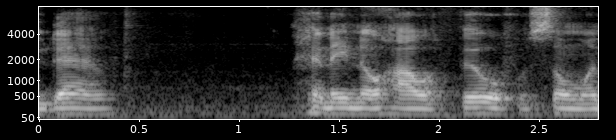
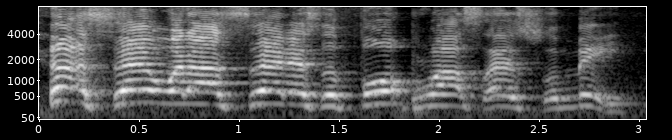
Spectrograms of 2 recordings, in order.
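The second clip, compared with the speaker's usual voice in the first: laughing, high, slow, loud declaration; high mocking proclamation that drags each word; defiant shout; 9 dB louder than usual. Real, not acted. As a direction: belt it out, proud and amused.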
